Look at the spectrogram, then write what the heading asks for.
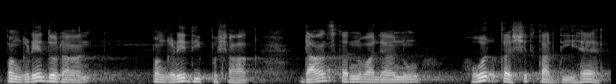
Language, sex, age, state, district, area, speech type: Punjabi, male, 30-45, Punjab, Jalandhar, urban, spontaneous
